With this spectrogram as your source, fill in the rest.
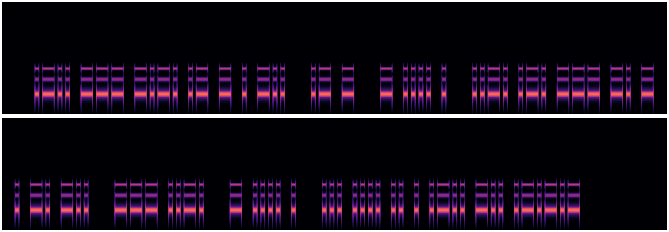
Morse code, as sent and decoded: .-.. --- -.-. .- - . -.. / .- - / - .... . / ..-. .-. --- -. - / . -. -.. / --- ..-. / - .... . / ... .... .. . .-.. -.. .-.-.-
LOCATED AT THE FRONT END OF THE SHIELD.

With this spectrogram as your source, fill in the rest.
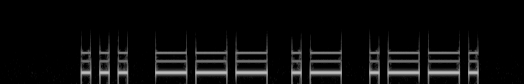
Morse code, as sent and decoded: ... --- .- .--.
SOAP

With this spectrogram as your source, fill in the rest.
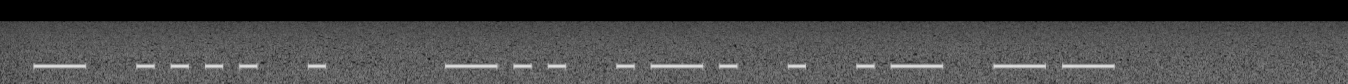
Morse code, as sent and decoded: - .... . / -.. .-. . .- --
THE DREAM

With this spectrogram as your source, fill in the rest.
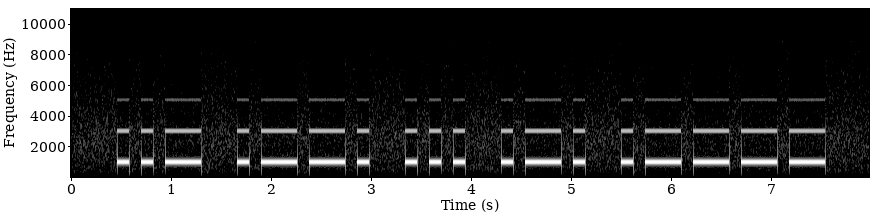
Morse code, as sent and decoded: ..- .--. ... .-. .----
UPSR1

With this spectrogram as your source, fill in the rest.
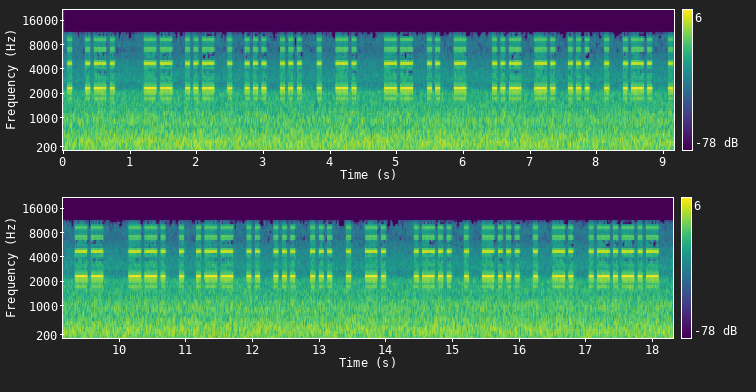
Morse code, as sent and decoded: … / -- ..- . ... ... . -. / -- .. - / ..- -. ... . .-. . -- / --. . .-- .. ... ... . -. / .-.. . -... . -. .-.-.-
… MUESSEN MIT UNSEREM GEWISSEN LEBEN.

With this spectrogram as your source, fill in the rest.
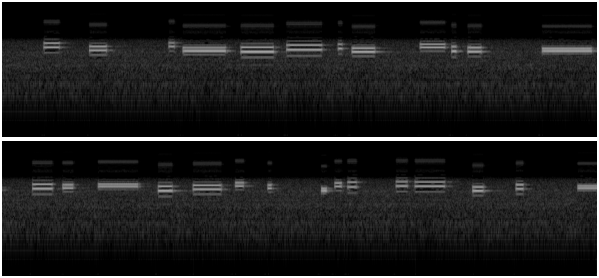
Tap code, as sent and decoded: none

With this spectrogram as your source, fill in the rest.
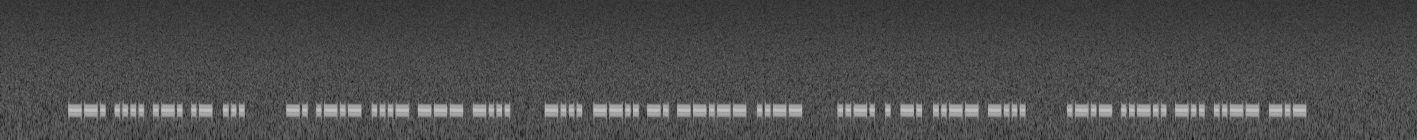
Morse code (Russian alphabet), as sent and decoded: --. .... .-. .- ... / -. .-.- ...- --- -... / -... --.. -. --.-- ..-- / ..-. . -. ..-- -... / .-.- ..-.. -.. ..-- -.-
ГХРАС НЯЖОБ БЗНЪЮ ФЕНЮБ ЯЭДЮК

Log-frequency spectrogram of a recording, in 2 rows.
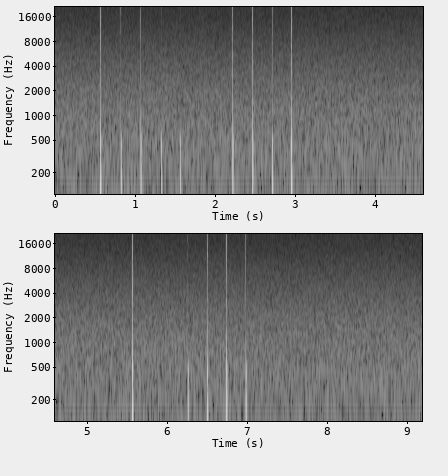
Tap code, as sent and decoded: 5-4 / 1-4
Y D

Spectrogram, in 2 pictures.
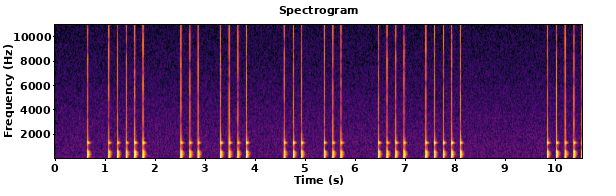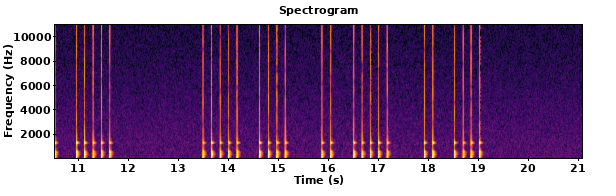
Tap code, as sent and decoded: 1-5 3-4 3-3 4-5 / 5-5 / 5-4 2-5 2-4
EONU Z YJI

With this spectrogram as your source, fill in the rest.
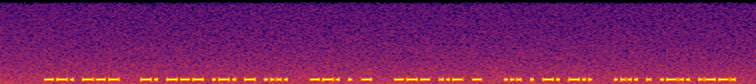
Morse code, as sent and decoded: --. --- / -. --- .-. - .... / --. . - / --- ..- - / ... . -. -.. / .... . .-.. .--.
GO NORTH GET OUT SEND HELP

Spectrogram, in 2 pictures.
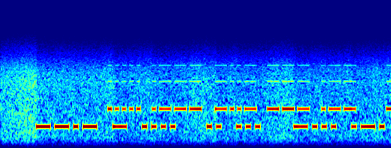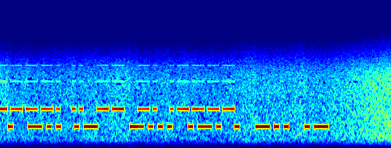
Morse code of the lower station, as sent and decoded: --.- - .... / .. ... / -... .-. . -.. .- / -... .-. . -.. .-
QTH IS BREDA BREDA

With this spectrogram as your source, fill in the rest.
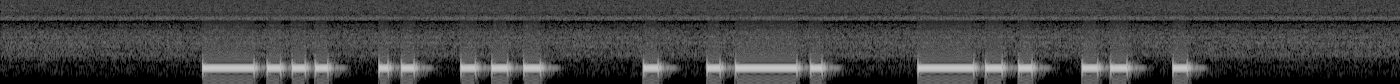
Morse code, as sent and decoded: -... .. ... / . .-. / -.. .. .
BIS ER DIE

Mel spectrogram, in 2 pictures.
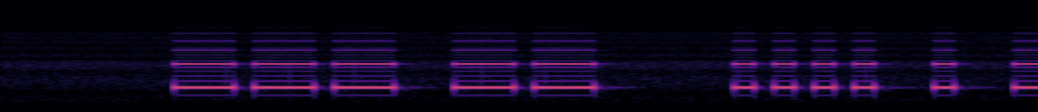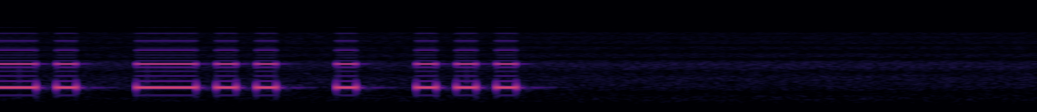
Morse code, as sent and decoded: --- -- / .... . -. -.. . ...
OM HENDES

